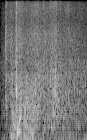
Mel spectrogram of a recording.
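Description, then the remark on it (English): A heavy splash as a large creature sinks backwards into water in a wider part of a stone chamber, followed by churning and sloshing that fades over a couple of seconds. No voices. “There are sparks shooting up as his claws are digging at the stone, but he ends up sinking backwards into the water where the chamber is wider.”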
